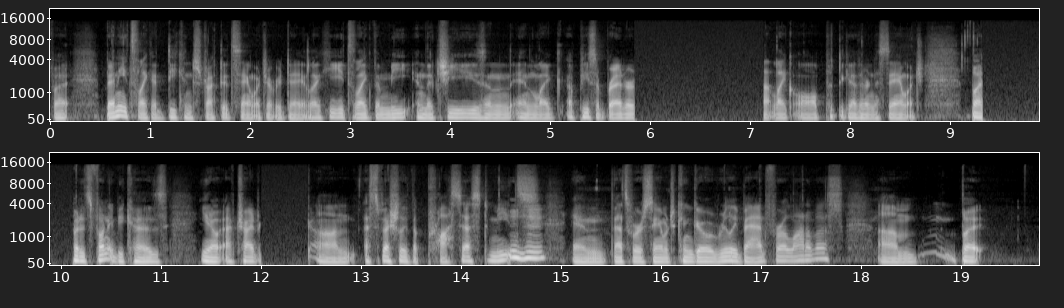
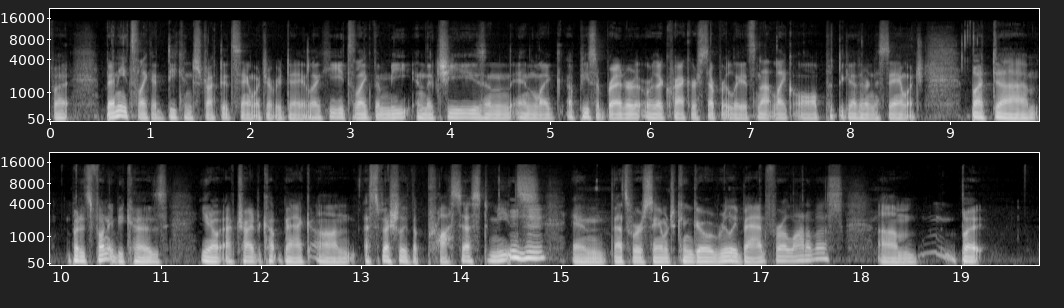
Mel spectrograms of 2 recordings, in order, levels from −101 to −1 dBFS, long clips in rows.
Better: second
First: audio cutting out; at 6 s for 1.5 s, at 9.5 s for 1 s and at 12 s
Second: none

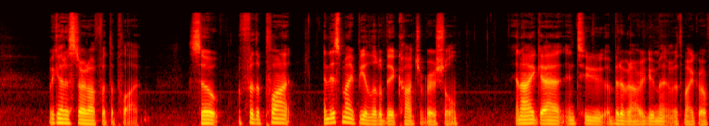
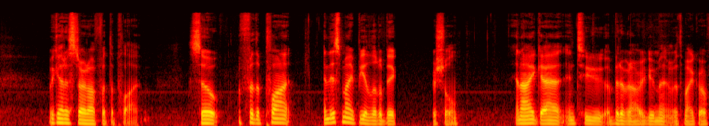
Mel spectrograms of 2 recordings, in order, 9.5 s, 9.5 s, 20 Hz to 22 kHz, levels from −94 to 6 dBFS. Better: first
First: none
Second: audio cutting out; at 5.5 s

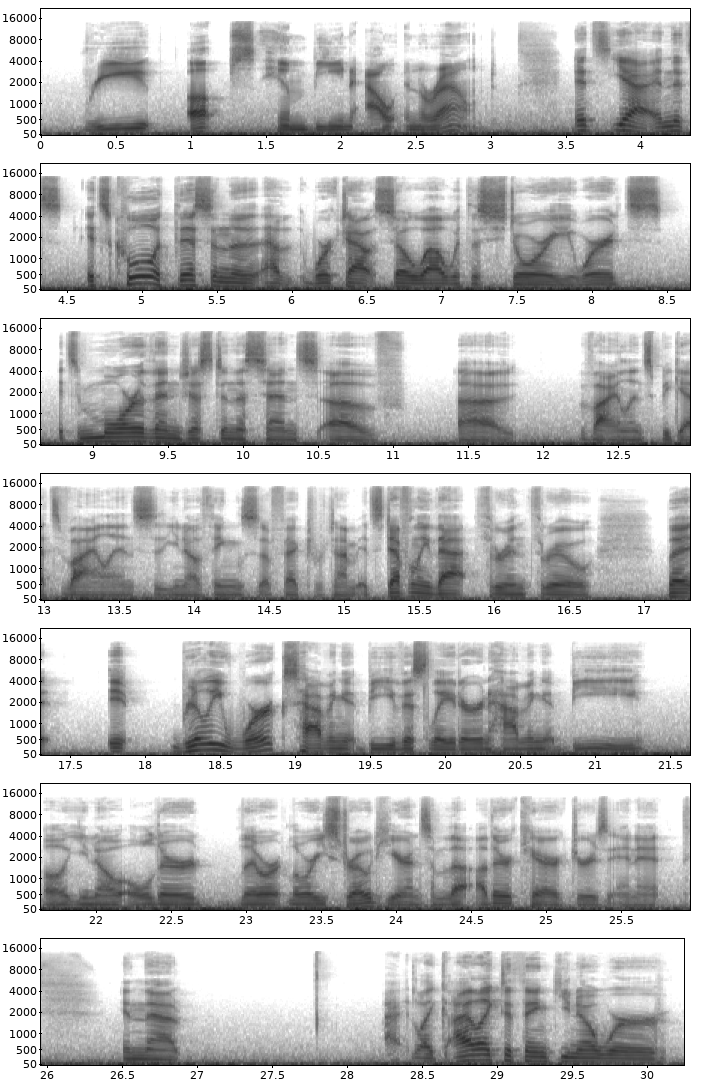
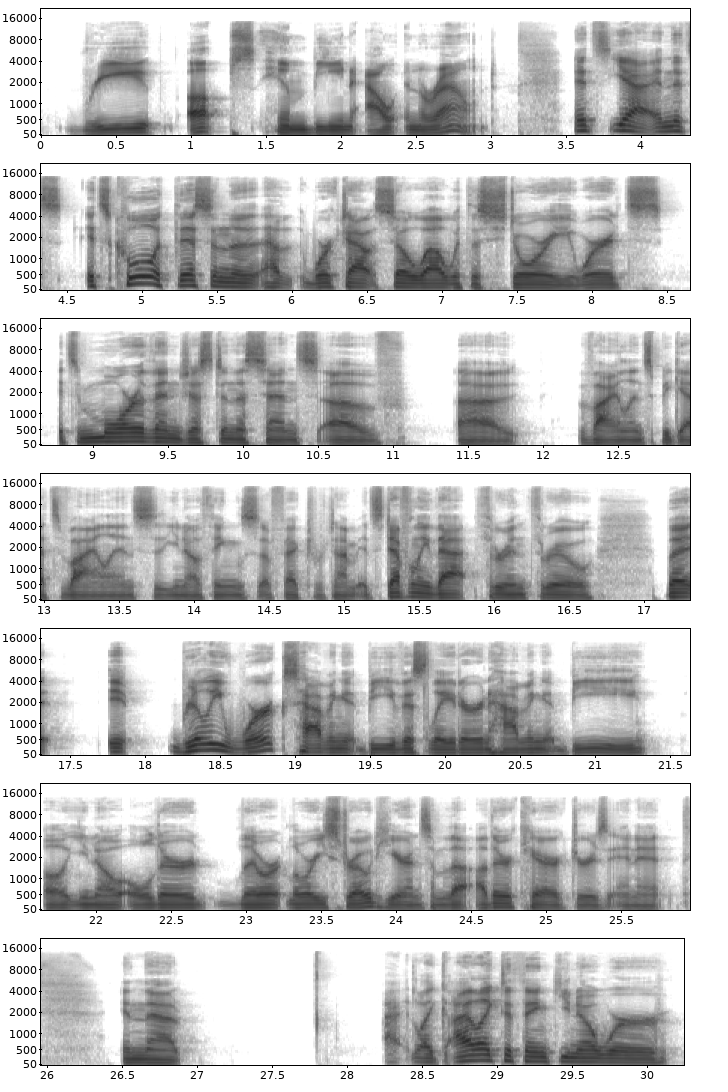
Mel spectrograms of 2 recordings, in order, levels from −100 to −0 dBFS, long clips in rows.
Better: second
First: low rumble; faint; throughout; 25 dB below the speech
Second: none

